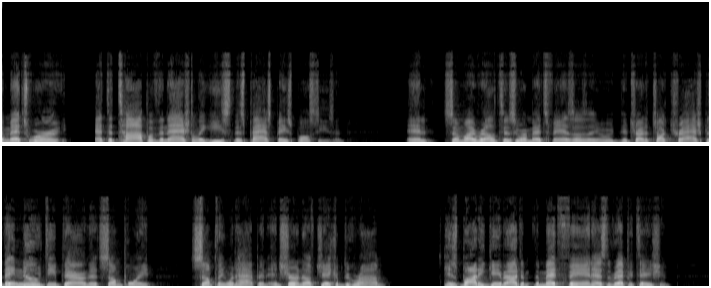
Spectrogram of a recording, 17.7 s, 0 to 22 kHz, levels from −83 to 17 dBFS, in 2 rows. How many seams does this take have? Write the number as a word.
one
